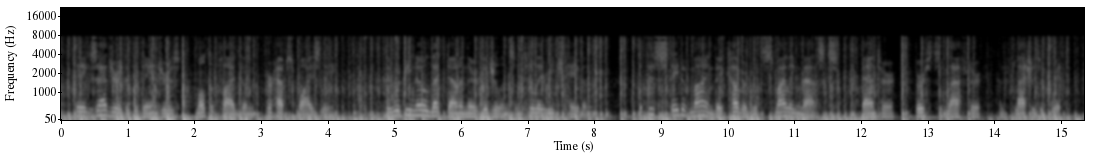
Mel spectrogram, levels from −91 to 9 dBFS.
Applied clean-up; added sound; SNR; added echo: none; Computer keyboard; -3 dB; none.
